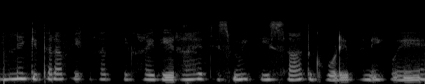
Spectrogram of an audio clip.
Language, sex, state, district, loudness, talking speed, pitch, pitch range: Hindi, female, Bihar, Saran, -38 LUFS, 225 wpm, 230 Hz, 220-240 Hz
